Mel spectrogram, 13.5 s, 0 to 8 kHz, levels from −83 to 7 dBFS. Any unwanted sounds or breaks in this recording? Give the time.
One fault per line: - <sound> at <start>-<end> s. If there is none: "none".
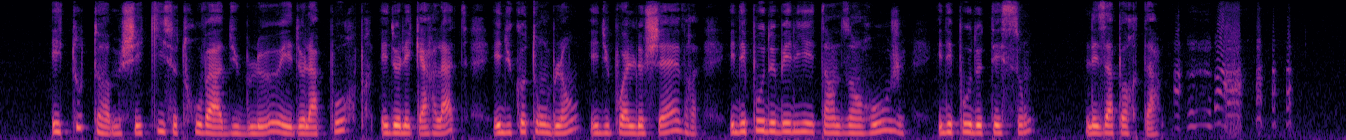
- laugh at 11.7-13.0 s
